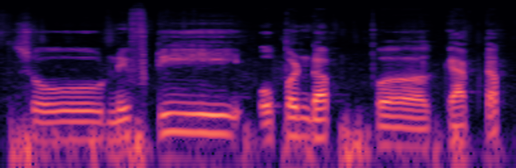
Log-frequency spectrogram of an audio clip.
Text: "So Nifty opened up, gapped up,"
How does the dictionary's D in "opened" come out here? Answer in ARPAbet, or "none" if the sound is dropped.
D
